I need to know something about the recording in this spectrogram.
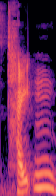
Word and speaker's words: Tieton: I think it's Titan, but it's spelled Tieton. Titan.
